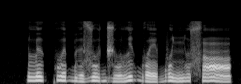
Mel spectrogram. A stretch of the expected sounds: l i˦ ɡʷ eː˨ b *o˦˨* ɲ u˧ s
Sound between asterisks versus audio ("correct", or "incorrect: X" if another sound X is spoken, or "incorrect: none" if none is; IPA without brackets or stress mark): correct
